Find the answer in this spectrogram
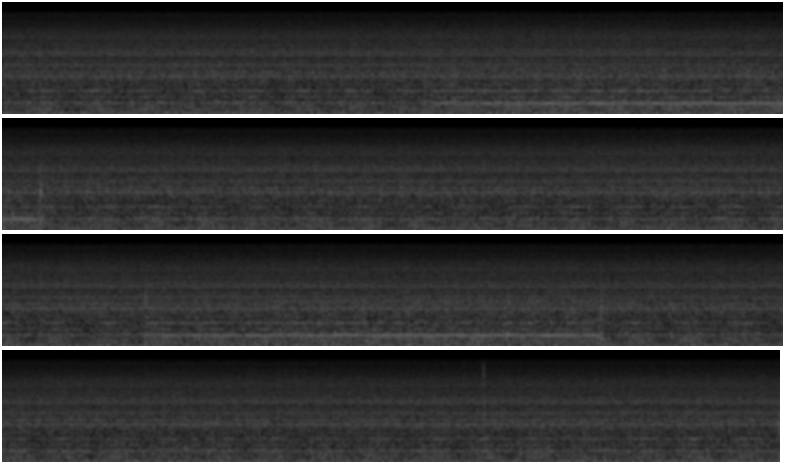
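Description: Metal lathe running steadily while single-point threading a shaft with a carbide threading insert. Twice, a steady whine rises over the machine's hum for about four seconds as the tool takes a threading pass, each pass ending with a sharp click.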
